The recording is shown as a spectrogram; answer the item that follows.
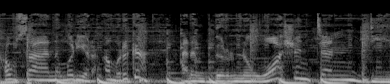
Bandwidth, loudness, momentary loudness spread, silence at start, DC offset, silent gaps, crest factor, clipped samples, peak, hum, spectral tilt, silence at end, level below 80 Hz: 11.5 kHz; -24 LUFS; 2 LU; 0 s; under 0.1%; none; 10 dB; under 0.1%; -12 dBFS; none; -5 dB/octave; 0 s; -32 dBFS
